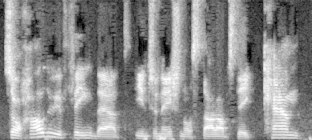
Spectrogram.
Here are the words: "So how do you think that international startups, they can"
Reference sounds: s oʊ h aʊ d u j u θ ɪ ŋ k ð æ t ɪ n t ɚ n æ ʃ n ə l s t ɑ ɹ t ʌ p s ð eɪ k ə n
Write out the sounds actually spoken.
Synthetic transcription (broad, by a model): s oʊ h aʊ d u j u θ ɪ ŋ k ð æ t ɪ n t ɚ n æ ʃ n ə l s t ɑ ɹ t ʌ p s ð eɪ k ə n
